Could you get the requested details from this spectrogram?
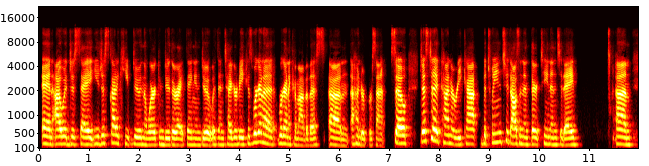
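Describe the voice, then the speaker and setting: A woman's voice: mid-range voice, sharp tone. A middle-aged woman, a real estate team leader, sharing earnest stories with colleagues, full of fillers and restarts. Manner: earnest, storytelling with many fillers. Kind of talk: presentation to colleagues.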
